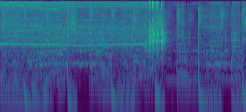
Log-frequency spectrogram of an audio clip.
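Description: Self-drilling screws being driven into the metal bars of a gate to fix a flat bar, the loud whining drone of a power driver rising and falling in short repeated runs, close up with no talking.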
